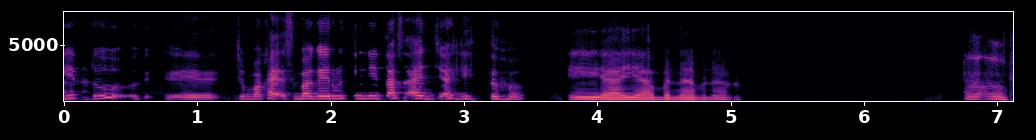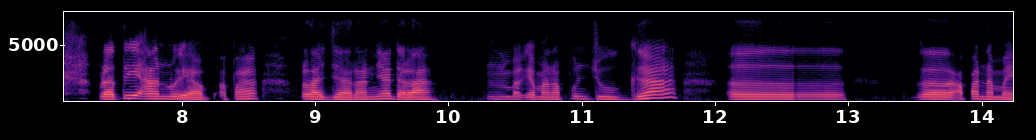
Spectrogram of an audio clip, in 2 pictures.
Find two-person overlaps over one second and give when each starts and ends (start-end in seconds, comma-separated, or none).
none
